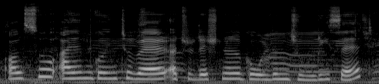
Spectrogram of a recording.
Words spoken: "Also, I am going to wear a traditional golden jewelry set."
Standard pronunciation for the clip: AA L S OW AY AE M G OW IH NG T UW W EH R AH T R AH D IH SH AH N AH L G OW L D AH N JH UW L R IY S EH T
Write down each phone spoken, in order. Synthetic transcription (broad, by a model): AA L S OW AY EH M G OW IH NG T UW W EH R AH T R AH D IH SH AH N AH L G OW L D AH N JH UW R IY S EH T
